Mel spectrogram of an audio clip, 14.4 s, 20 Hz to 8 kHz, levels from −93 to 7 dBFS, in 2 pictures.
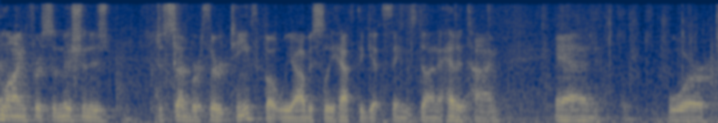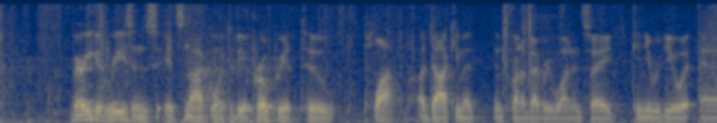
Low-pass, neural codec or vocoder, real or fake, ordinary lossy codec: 7.2 kHz; none; real; MP3, 48 kbps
